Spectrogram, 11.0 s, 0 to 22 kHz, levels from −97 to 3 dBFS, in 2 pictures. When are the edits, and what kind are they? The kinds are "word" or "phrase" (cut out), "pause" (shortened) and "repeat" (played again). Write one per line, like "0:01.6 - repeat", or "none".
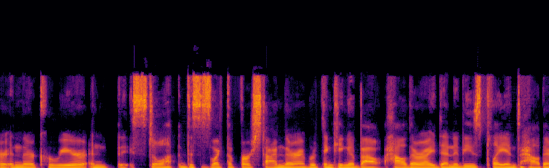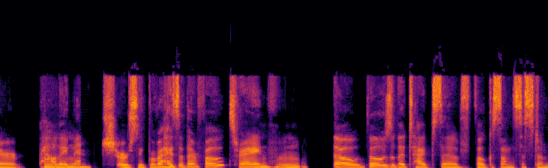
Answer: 0:05.8 - pause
